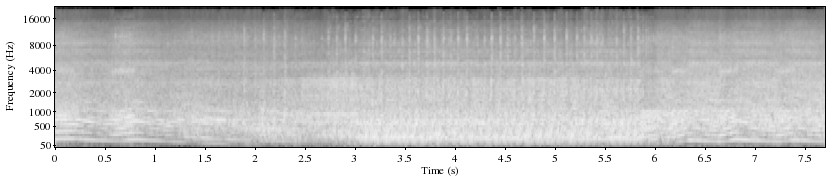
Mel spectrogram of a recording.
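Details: Homelite D3850B 18-inch chainsaw, after a new carburetor, fuel lines, fuel filter and spark plug, in about 19-degree cold: crisp two-stroke revving up and down cleanly with no stumbling or fuel starvation; runs great.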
